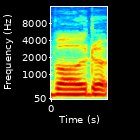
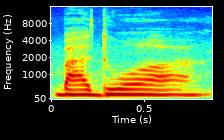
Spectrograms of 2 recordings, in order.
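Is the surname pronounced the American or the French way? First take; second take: American; French. First: The surname has an American, Cajun-influenced pronunciation. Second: The surname has a French pronunciation. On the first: This is how it is said locally, under Cajun influence. "here, like the Bodo is like, I feel like that's kind of like it's the Cajun influence" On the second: This is how it would be said in France. "if it was like in the France, I would say [name]"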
